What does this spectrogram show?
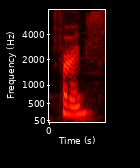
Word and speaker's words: Fraise: I forget how you're supposed to pronounce her name. Is Fraise? Fraise, yeah.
